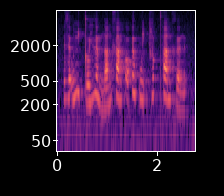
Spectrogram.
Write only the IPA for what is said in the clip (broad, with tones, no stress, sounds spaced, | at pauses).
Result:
z ə̰˧˥ w ɲ i˨˩ k̚ t̪ o˨˦ j l ə˧˩ m n a˨˦ n x a˨˦ ŋ ʔ ɔ̰˧˥ ʔ ə˧ w k w ḭ˧˨ n t͡ɕ o˦˥ p̚ t̪ʰ a˧ n x ə˨˩ n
